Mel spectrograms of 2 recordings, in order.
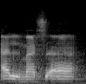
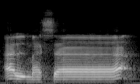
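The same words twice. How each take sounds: First: The final vowel is short, with no glottal stop. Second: The final vowel is long, ending in a glottal stop. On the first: The speaker calls it wrong. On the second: The speaker calls it right. "dibacakan dia bil maddi, dengan mat, iaitu ada hamzah belakang"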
